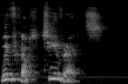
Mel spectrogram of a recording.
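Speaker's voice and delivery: slow, hushed, breathed-out delivery. Quoting a movie line about a T-Rex, imitating the guy from Jurassic Park. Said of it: "You have to say it like the guy from the original".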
